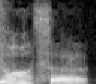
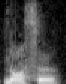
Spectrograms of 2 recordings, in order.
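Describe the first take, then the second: First: The word is said lively, with exaggerated expression. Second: The word is said flat, without expression. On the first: The speaker calls it right. "of course, I'm exaggerating a little bit" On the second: The speaker calls it wrong. "you can't just say nossa"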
